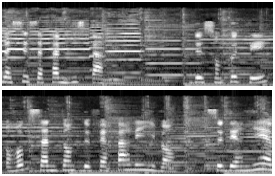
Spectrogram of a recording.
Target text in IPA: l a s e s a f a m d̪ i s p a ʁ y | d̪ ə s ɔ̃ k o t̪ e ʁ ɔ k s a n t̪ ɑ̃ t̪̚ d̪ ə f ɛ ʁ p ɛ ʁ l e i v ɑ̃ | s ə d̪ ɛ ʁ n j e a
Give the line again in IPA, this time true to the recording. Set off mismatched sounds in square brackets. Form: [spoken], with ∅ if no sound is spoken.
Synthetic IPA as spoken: l a s e s a f a m d̪ i s p a ʁ y | d̪ ə s ɔ̃ k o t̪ e ʁ ɔ k s a n t̪ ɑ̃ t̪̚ d̪ ə f ɛ ʁ p [a] ʁ l e i v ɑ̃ | s ə d̪ ɛ ʁ n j e a

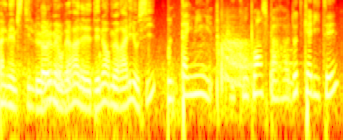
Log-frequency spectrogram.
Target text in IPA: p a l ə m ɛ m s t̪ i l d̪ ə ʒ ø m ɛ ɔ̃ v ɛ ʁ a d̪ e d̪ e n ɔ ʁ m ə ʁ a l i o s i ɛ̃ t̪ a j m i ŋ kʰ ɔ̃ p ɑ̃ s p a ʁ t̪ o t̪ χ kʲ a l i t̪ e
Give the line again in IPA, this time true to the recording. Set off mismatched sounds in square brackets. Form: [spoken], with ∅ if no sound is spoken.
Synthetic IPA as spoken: p a l ə m ɛ m s t̪ i l d̪ ə ʒ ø m ɛ ɔ̃ v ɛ ʁ a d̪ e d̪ e n ɔ ʁ m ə ʁ a l i o s i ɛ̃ t̪ a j m i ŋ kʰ ɔ̃ p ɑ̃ s p a ʁ [d̪] o t̪ χ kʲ a l i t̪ e

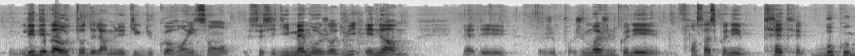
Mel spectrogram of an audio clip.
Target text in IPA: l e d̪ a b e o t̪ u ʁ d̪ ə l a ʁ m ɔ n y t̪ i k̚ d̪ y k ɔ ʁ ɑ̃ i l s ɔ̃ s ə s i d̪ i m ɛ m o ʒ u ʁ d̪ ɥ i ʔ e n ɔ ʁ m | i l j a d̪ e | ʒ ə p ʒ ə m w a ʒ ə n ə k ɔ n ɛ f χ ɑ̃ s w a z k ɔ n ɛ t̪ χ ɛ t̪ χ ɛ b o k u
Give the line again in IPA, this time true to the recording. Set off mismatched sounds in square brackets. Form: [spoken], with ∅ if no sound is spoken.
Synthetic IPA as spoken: l e d̪ [e] b [a] o t̪ u ʁ d̪ ə l a ʁ m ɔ n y t̪ i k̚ d̪ y k ɔ ʁ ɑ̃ i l s ɔ̃ s ə s i d̪ i m ɛ m o ʒ u ʁ d̪ ɥ i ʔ e n ɔ ʁ m | i l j a d̪ e | ʒ ə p ʒ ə m w a ʒ ə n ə k ɔ n ɛ f χ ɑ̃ s w a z k ɔ n ɛ t̪ χ ɛ t̪ χ ɛ b o k u

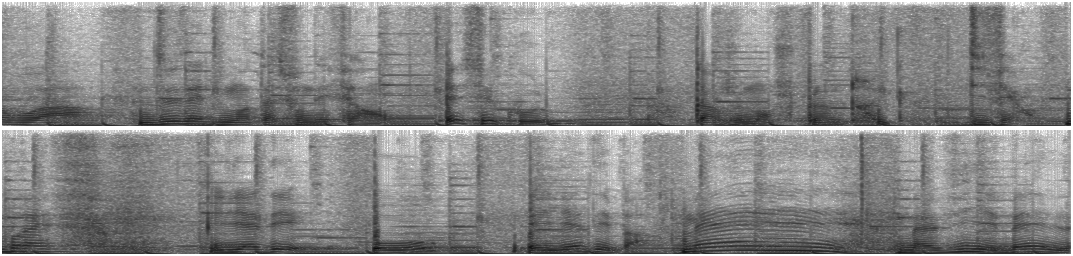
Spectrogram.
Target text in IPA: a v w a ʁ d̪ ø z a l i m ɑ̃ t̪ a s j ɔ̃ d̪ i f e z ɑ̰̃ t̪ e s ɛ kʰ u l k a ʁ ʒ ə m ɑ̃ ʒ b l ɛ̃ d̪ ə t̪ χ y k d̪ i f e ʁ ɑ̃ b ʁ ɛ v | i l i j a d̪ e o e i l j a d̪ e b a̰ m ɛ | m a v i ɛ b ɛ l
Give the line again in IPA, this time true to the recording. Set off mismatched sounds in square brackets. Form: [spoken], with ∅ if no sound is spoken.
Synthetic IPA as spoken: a v w a ʁ d̪ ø z a l i m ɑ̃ t̪ a s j ɔ̃ d̪ i f e [ʁ] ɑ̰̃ t̪ e s ɛ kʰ u l k a ʁ ʒ ə m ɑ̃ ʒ [p] l ɛ̃ d̪ ə t̪ χ y k d̪ i f e ʁ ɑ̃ b ʁ ɛ [f] | i l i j a d̪ e o e i l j a d̪ e b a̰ m ɛ | m a v i ɛ b ɛ l

